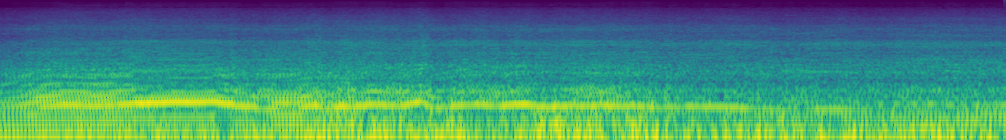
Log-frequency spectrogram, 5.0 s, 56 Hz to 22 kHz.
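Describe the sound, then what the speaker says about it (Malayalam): A 2025 adventure motorcycle, a KTM 390 Adventure or Royal Enfield Himalayan 450, pulls uphill under throttle, its engine droning loud and close with a wavering pitch that dips and steadies as it climbs, no talk. "കണ്ടോ, കയറ്റമാണ്, പക്ഷെ എന്നാലും വണ്ടി തന്നെ ത്രോട്ടിൽ കൊടുത്ത് വണ്ടി പോകുന്നുണ്ട് കേട്ടോ"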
